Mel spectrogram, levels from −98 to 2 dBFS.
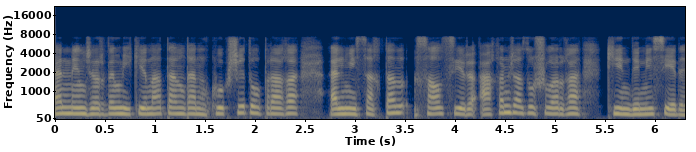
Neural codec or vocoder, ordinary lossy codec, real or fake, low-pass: codec, 16 kHz, 1 kbps, FunCodec, trained on Chinese and English, 50 frames a second; none; fake; 7.2 kHz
